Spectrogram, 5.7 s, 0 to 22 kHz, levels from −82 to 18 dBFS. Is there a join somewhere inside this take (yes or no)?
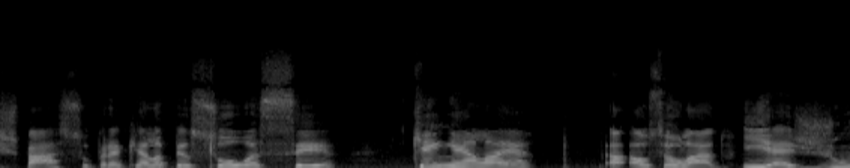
no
